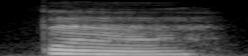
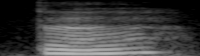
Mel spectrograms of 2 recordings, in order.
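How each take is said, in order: First: The vowel is held longer. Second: The vowel is short. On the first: "just a few seconds longer" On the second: "ta is just ta"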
